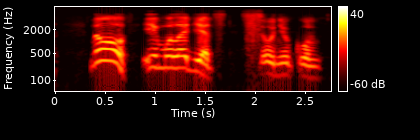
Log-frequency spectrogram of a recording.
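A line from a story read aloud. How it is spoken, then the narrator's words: Man shouting. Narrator (Russian): крикнул он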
